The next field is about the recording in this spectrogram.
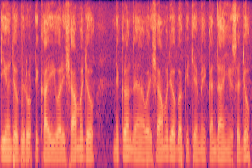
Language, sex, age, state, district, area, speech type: Sindhi, male, 60+, Gujarat, Kutch, urban, spontaneous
